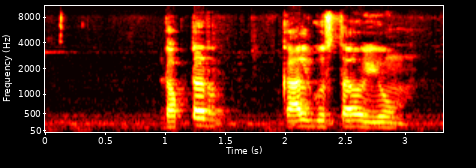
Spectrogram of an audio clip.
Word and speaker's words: Jung: doctor Karl Gustav यूंग, जंग भी बोलते हैं, JUNG, जे is silent, यंग, जो एक इमिनेंट साइकेट्रिस्ट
